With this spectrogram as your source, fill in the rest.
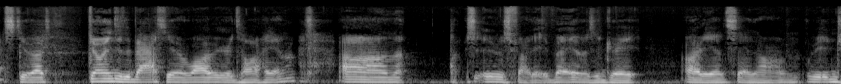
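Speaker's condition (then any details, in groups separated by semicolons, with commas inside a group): Spinal muscular atrophy; congenital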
